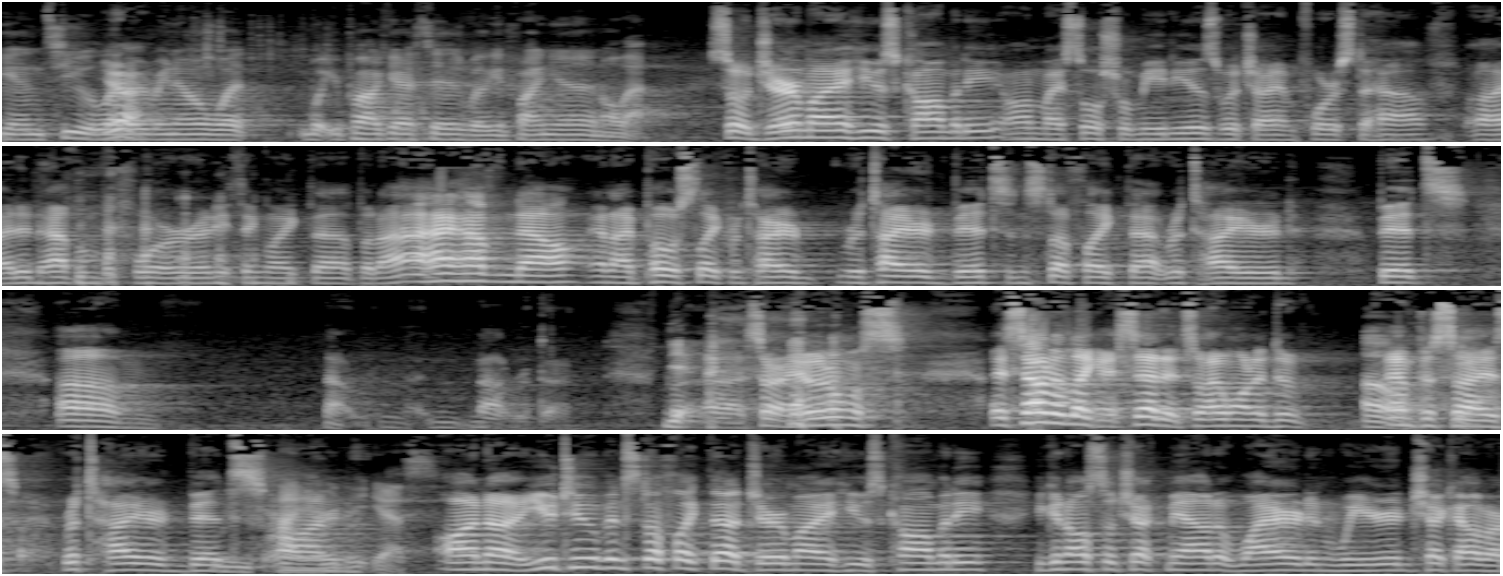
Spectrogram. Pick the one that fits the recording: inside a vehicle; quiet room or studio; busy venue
busy venue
